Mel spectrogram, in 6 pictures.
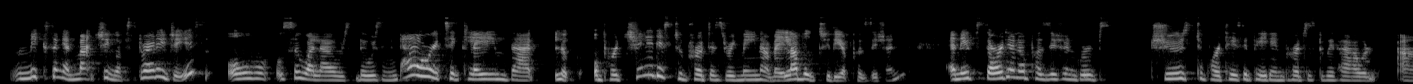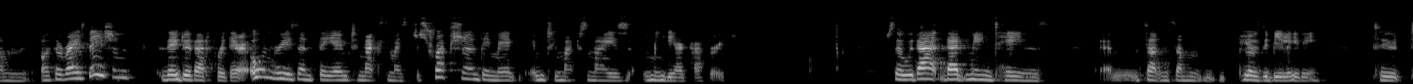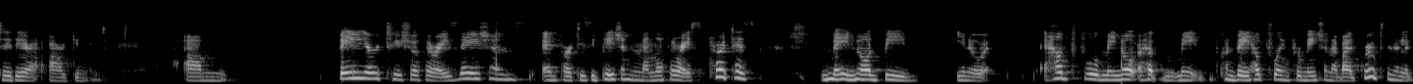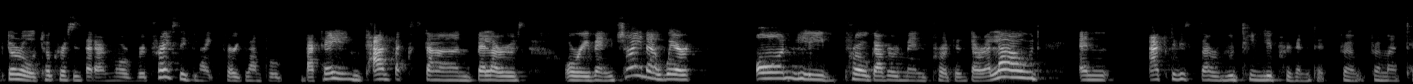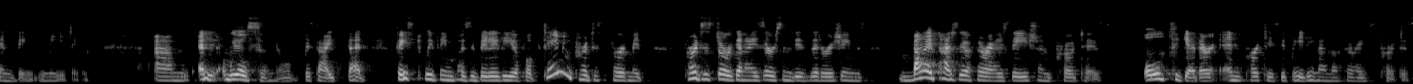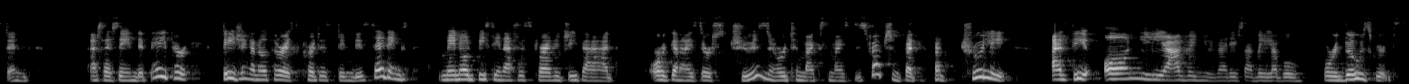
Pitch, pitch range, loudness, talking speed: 210 Hz, 185-245 Hz, -27 LUFS, 140 wpm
